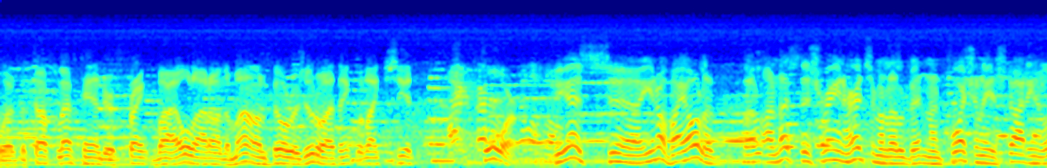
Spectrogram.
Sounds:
music, speech

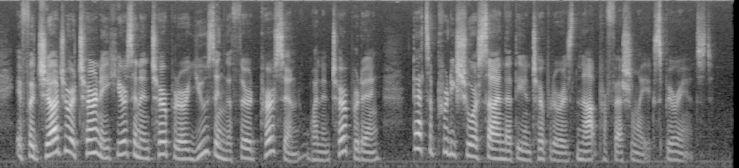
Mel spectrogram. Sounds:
speech, female speech

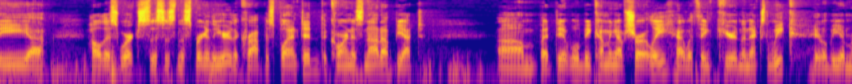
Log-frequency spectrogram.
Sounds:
speech

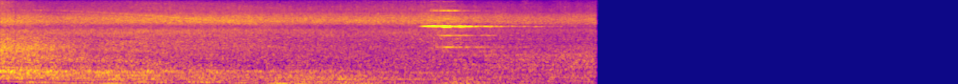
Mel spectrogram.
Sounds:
car, air brake, vehicle

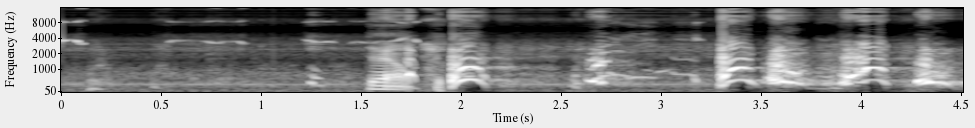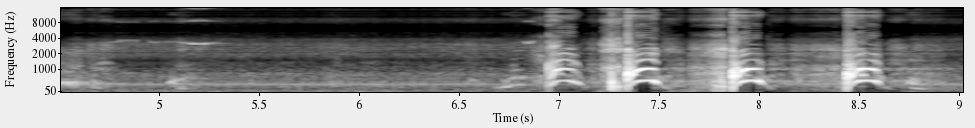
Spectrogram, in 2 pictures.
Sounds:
dog bow-wow, bow-wow, speech

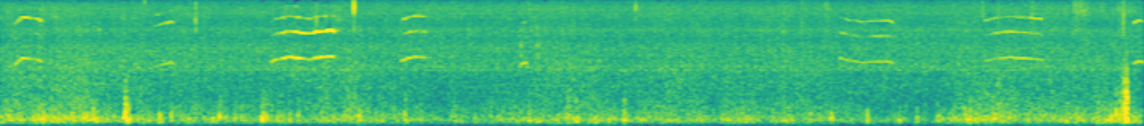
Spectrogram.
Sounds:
bird, animal

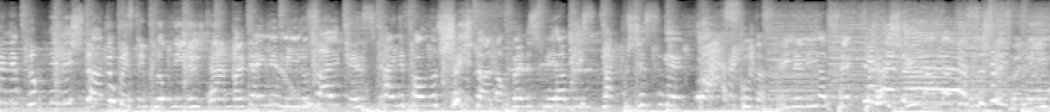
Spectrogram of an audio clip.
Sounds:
music, sound effect

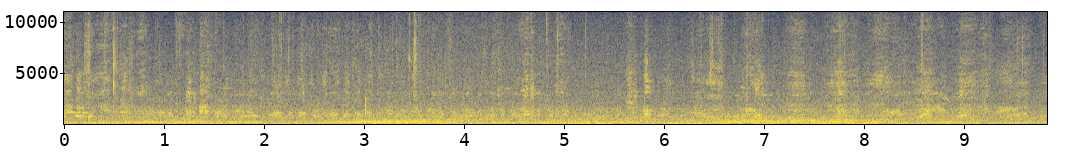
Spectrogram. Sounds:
animal, duck

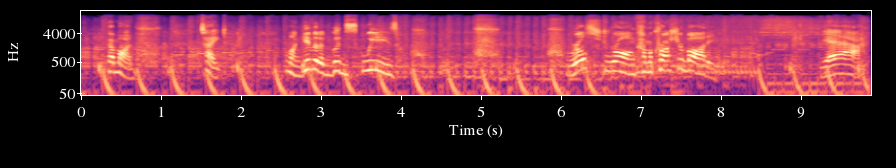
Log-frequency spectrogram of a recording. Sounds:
music, speech

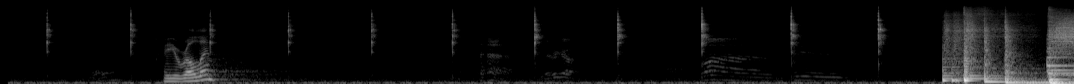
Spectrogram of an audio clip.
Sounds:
music, drum, drum kit

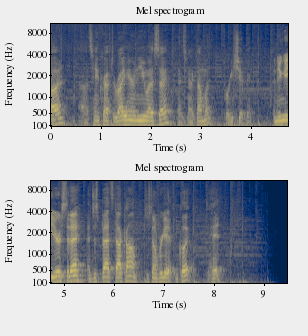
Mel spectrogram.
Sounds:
speech, music

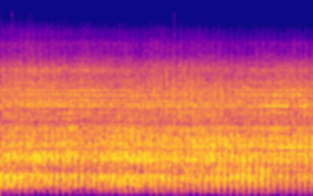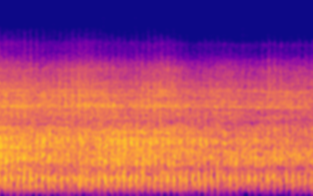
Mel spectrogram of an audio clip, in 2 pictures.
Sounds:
vehicle, outside, rural or natural, helicopter

